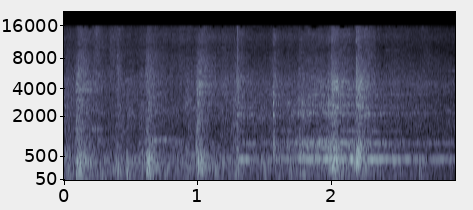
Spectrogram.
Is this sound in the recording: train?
yes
